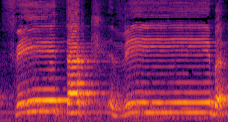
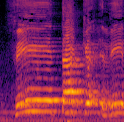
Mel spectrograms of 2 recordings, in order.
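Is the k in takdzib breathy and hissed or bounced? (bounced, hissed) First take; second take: hissed; bounced. First: The k is released with a soft breathy hiss. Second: The k is released with an echoing bounce. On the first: The speaker calls it right. "tengok hamas dia ... mesti macam tu" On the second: The speaker calls it wrong. "tu qalqalah pula dia"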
